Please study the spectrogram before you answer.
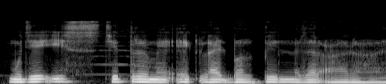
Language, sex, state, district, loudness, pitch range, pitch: Hindi, female, Arunachal Pradesh, Lower Dibang Valley, -15 LUFS, 105-120 Hz, 115 Hz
